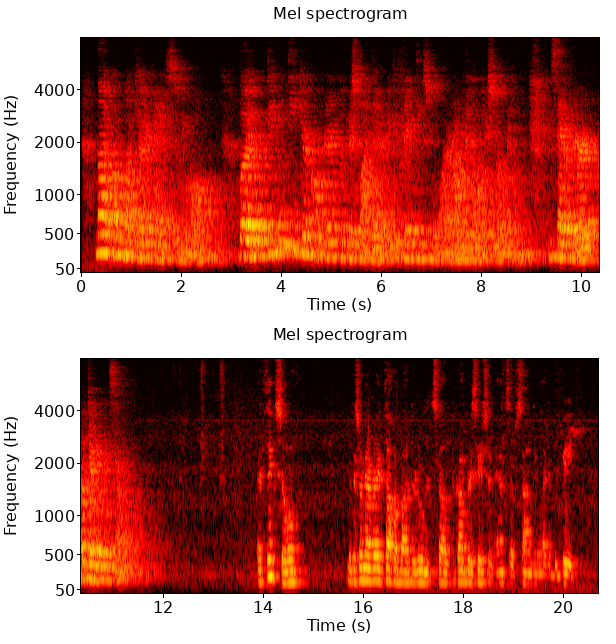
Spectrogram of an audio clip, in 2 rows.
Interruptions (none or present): none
